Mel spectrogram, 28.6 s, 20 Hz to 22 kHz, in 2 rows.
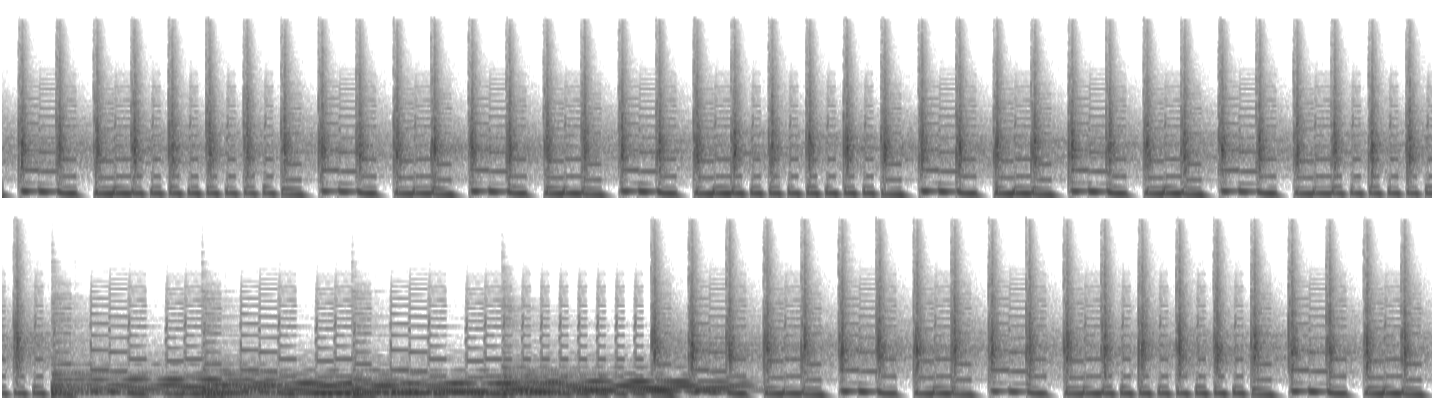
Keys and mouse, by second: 3.6 click, 7.3-8.8 middle drag, 11.0 3, 12.3-13.4 middle drag, 14.4-15.7 middle drag, 15.7 f, 16.9 middle click, 17.1 ctrl+z, 17.1 ctrl+z, 17.2 ctrl+z, 17.6-18.7 middle drag, 19.4 middle click, 21.9 g, 21.9 f, 22.0-23.1 drag, 24.2 middle click, 24.9-27.3 drag, 27.8 middle click, 28.3 click.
